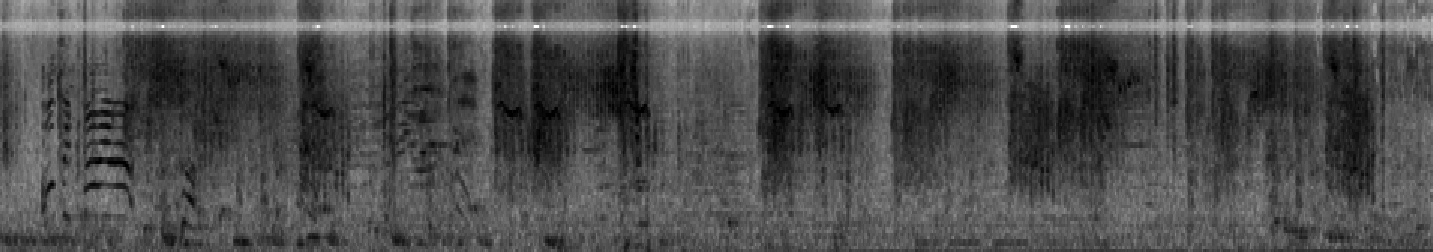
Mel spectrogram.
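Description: Creatures shriek and snarl in harsh bursts.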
